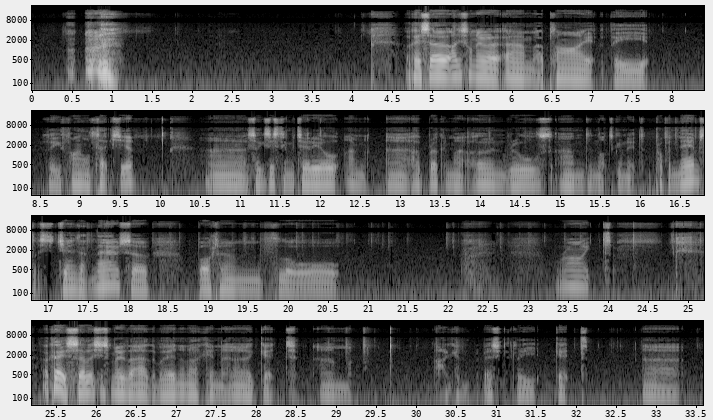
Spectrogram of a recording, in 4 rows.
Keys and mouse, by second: 4.3 alt+click, 7.0 alt+click, 7.9 right click, 15.5 click, 16.3 BackSpace, 18.1-24.2 typing, 24.3 Return, 25.5 alt+click, 26.8 click, 28.0 click, 29.9 click, 31.3 click, 32.8 alt+middle click, 33.0 alt+click.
